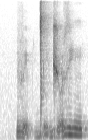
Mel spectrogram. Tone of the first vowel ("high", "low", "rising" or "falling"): low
